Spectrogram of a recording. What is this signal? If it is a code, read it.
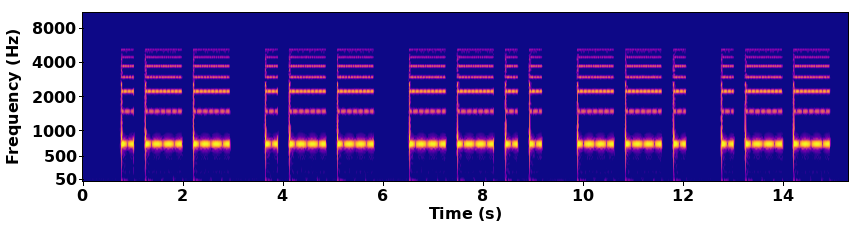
Morse code, heard as a keyed tone, about 5 wpm, 3700 Hz. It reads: WWZGW
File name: Morze-HA2MN / hang / 10GWZ HA2MN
